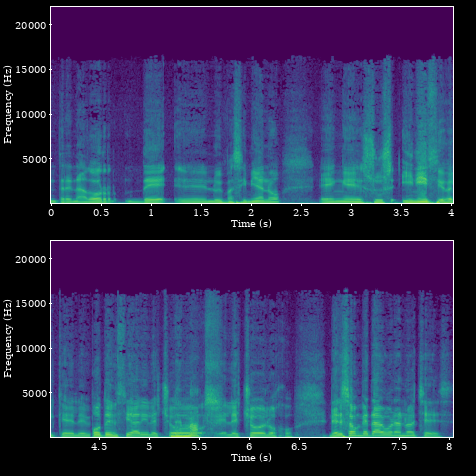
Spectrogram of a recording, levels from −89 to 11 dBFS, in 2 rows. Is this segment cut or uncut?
cut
